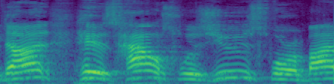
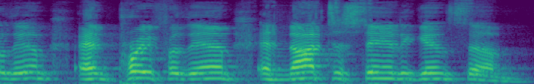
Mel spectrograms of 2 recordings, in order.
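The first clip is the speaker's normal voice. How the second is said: loud, ringing preacher's voice; preaching at full force; 3 semitones higher, 8 dB louder than usual. Acted. Preacher urging the congregation to stand with Israel, loud. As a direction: call the church to stand with Israel.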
